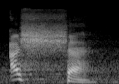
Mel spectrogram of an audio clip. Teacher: Berikutnya huruf sya. Sya dikeluarkan dengan cara mengangkat tengah lidah kita ke langit-langit. Asya. Dan sifat yang dimiliki oleh huruf sya yang paling nampak adalah apa yang disebut dengan sifat at-tafashi, yaitu menyebarnya angin di dalam mulut kita.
